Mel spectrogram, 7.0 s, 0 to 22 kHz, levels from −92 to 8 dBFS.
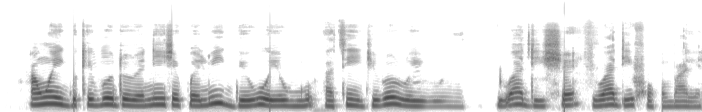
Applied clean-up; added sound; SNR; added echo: neural mask model Resemble Enhance denoiser.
